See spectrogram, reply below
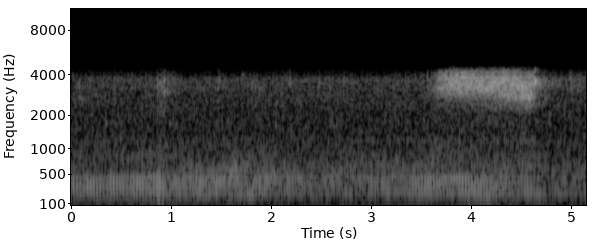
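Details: Barred owl nest box camera at dawn, as the female tries to deliver a baby opossum past an owlet blocking the entrance. A low steady hum is followed by a loud, rasping hiss lasting nearly a second.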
